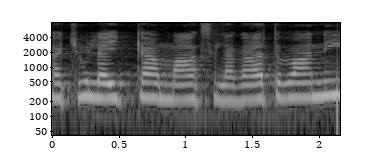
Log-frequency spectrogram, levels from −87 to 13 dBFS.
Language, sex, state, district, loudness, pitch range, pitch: Hindi, female, Bihar, Darbhanga, -27 LUFS, 220-240 Hz, 235 Hz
